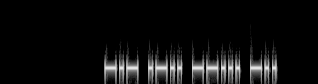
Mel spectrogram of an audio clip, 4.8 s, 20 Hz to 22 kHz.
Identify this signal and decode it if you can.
Morse code, heard as a keyed tone, about 22 wpm, 700 Hz. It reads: KL7D
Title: DXCC-100 Call Signs - 4 Characters - Repeated 3x - 22wpm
